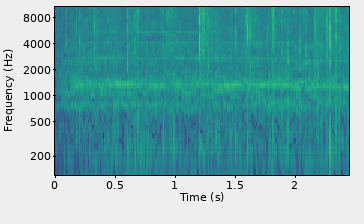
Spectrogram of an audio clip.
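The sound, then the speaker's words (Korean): Many people running in a hurry, their quick footsteps forming a dense, irregular patter over a steady murmur of voices and crowd noise, with a few sharper, louder steps standing out: the residents of Thebez fleeing in alarm as Abimelech's army approaches. “더베스의 주민들은 멀리 아비멜렉의 군대가 오는 것을 보고는 놀라 급히 달아나기 시작합니다.”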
